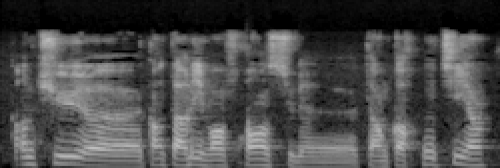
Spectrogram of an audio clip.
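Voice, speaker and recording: A man's voice: mid-range voice, unhurried, creaky, darkish tone, highs cut off. A man hosting an interview, asking questions in a friendly, conversational way. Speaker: podcast host. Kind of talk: casual interview.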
